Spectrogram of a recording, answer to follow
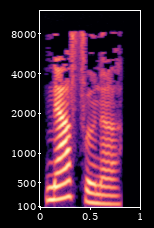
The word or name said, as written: nafuna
